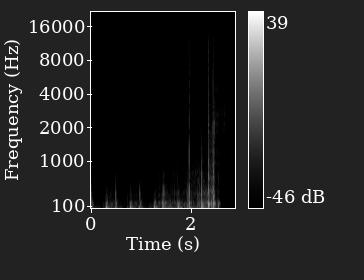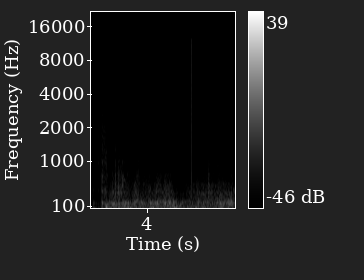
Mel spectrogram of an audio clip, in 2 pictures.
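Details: Fast heart sounds with rough extra noise between beats and stethoscope handling noise: murmurs and a rub, clearest over the pulmonic area, recorded with a cardiology stethoscope over tricuspid, aortic and pulmonic areas while subject does pushes to intensify heartbeat.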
